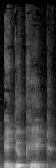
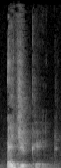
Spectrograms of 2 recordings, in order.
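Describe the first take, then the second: First: The stress is not on the first syllable. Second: The stress falls on the first syllable. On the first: The speaker calls it wrong. "It's not educate" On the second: The speaker calls it right. "Edu louder"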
